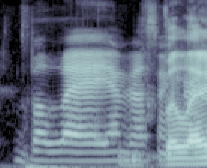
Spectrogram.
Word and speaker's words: Belay: it's Eliza Bailey she's CEO and CIO of ballet Investment Group and she's here in Studio One thanks for joining us Chuck thanks for having me Michael and am I saying it right belay Investment Group that's right now you need to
